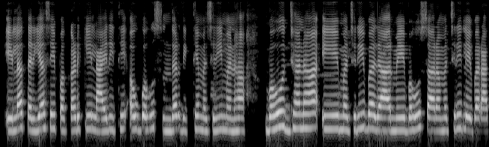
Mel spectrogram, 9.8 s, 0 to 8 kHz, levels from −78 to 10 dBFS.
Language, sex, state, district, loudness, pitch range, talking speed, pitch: Chhattisgarhi, female, Chhattisgarh, Rajnandgaon, -14 LUFS, 230-255 Hz, 180 wpm, 240 Hz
